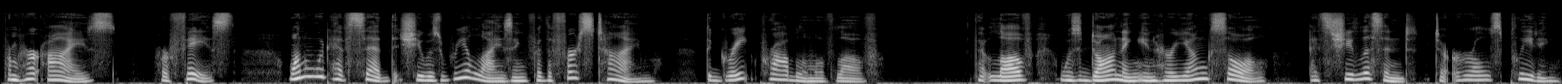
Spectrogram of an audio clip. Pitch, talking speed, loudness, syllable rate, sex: 195 Hz, 140 wpm, -18 LUFS, 3.7 syllables/s, female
